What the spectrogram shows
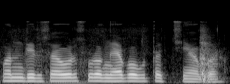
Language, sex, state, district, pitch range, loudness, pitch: Hindi, male, Uttar Pradesh, Shamli, 140-160 Hz, -16 LUFS, 155 Hz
